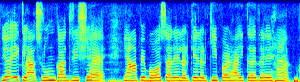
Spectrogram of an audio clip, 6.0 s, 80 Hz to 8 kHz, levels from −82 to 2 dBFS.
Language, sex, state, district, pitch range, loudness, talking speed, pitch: Hindi, female, Jharkhand, Ranchi, 255-275 Hz, -12 LUFS, 170 wpm, 265 Hz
